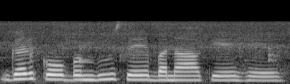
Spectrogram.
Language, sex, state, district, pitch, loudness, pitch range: Hindi, female, Arunachal Pradesh, Longding, 210 Hz, -15 LUFS, 195-225 Hz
